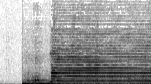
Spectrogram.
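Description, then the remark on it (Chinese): After a moment of quiet, a freight train loaded with cargo bound from China to Kazakhstan rumbles in loudly at the start of the Longhai Railway, the eastern end of the New Eurasian Land Bridge in Lianyungang, China. A sustained, multi-toned train horn blares steadily over the low rolling noise of the rail cars. “一辆火车满载货物，将要从中国运往哈萨克斯坦。”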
